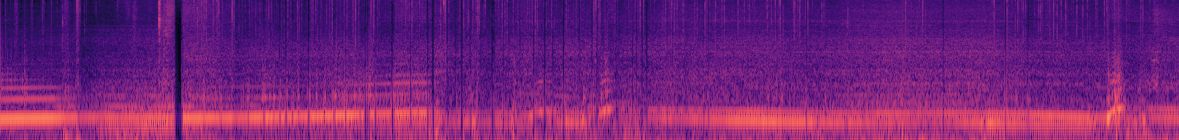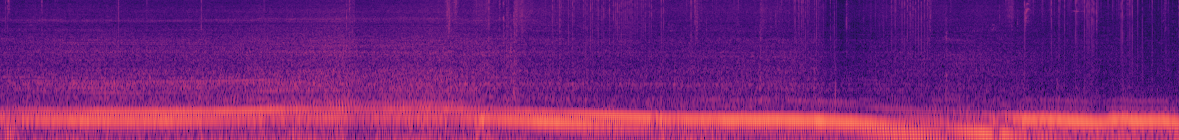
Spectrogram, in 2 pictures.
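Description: Car engine and tyre noise heard from inside the cabin while cruising, a steady low drone. Its pitch drifts slowly, then falls as the car slows near the end.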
